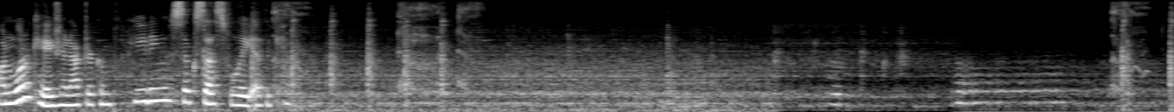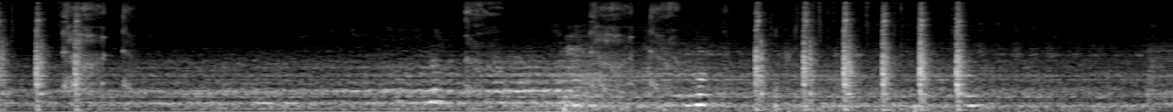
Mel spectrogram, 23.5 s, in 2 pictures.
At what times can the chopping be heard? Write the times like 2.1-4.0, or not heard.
2.0-4.6, 11.2-12.7, 19.3-21.5.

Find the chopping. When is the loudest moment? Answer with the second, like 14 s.
20 s.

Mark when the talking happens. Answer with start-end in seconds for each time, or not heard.
0.0-3.0.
